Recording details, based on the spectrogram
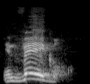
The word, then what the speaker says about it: inveigle: Inveigle. I've never known that's the way you pronounce it. Inveigle. Maybe I should use the pronunciation key. Here we go. – Inveigle. – That's what she says, inveigle.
